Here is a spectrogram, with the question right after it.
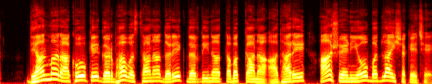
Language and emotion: Gujarati, neutral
